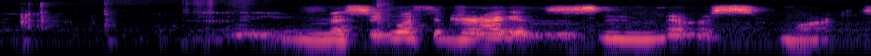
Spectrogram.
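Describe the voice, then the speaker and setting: In a put-on character voice, a man speaks at a very slow pace with a high pitch. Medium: actual play.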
